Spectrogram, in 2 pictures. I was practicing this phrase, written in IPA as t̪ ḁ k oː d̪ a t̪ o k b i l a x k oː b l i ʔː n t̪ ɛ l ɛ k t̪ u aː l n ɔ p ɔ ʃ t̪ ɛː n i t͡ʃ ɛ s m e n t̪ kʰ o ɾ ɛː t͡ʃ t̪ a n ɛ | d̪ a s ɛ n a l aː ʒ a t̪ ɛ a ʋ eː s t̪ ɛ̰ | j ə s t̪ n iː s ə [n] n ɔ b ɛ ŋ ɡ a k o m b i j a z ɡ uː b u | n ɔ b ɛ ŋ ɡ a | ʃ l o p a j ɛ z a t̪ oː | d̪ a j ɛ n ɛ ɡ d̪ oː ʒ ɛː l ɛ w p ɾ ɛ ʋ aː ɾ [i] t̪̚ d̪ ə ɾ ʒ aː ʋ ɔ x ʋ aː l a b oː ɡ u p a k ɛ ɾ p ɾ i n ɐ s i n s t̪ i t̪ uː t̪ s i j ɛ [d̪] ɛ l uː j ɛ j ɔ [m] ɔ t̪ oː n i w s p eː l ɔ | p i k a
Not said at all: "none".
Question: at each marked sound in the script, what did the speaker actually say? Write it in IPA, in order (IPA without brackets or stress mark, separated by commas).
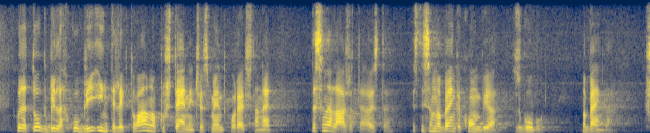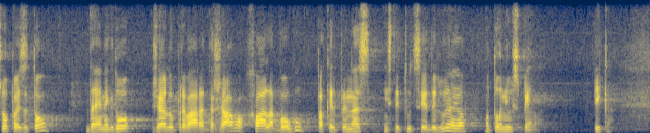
m, a, d̪, m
